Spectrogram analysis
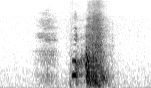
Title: I sneeze into my pillow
